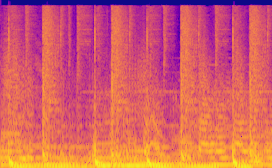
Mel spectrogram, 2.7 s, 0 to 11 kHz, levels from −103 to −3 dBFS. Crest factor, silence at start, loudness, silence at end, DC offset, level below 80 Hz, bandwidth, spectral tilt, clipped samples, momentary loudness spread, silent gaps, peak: 10 dB; 0 s; -13 LUFS; 0 s; under 0.1%; -12 dBFS; 10 kHz; -5.5 dB/octave; under 0.1%; 3 LU; none; 0 dBFS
